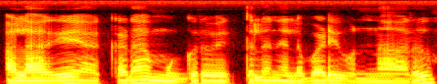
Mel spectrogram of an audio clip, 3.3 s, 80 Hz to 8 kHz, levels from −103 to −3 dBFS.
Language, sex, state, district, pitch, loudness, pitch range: Telugu, male, Andhra Pradesh, Sri Satya Sai, 100 Hz, -18 LUFS, 95-100 Hz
